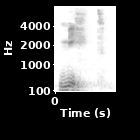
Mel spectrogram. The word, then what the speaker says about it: nicht: The word for not is nicht. – Nicht. – Nicht. – Ich is spelled I-C-H.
